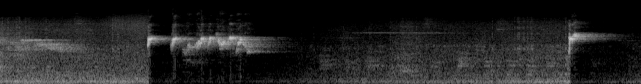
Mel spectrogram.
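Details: Jambul, the red-whiskered bulbul, singing as a training bird: a quick burst of rich warbling notes after a noisy start, then a quiet stretch and one sharp upslurred note near the end, with faint hum throughout.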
